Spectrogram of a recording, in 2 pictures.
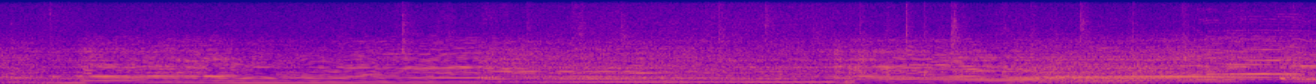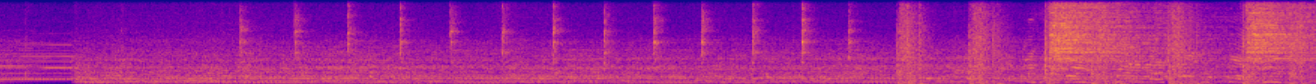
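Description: Live heavy band: an electric guitar lets notes and chords ring out for about nine seconds, then breaks into a denser, distorted riff with steady cymbal ticks keeping time. The full drum kit comes in hard near the end.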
